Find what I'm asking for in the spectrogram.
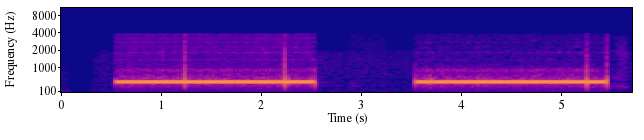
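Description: A telephone tone sounds in two long, steady, loud bursts separated by a pause, with a few faint clicks like dialing, as a phone call is placed to a guest; no voices are heard.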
